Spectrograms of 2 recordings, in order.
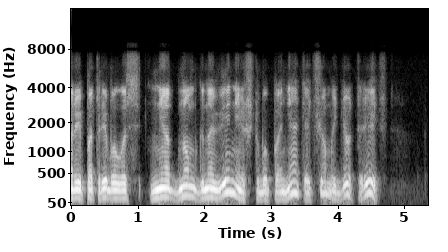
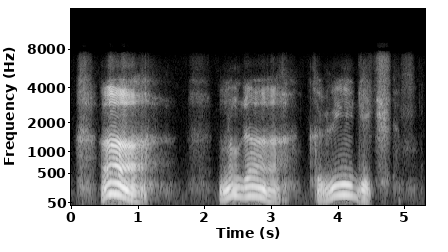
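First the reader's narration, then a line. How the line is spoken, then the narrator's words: Tired drawl. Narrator (Russian): протянул он, устало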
